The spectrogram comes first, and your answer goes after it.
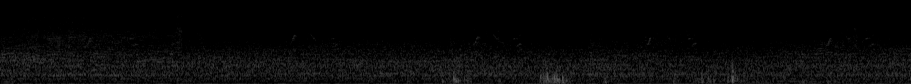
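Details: Colony of honey bees humming in a top-bar hive, an unbroken low, even drone throughout, with brief louder buzzes near the middle as individual bees pass close.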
